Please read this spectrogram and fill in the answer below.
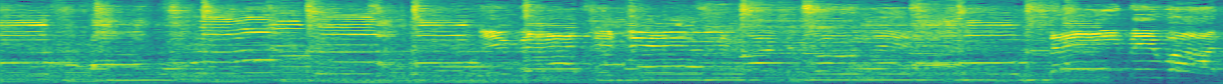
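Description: Live blues instrumental: a blues harmonica plays sustained, bending notes over strummed acoustic guitar and electric guitar.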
